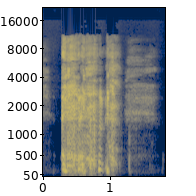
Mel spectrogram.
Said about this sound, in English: Oh God, yeah. Do I have to beep out the coughs?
